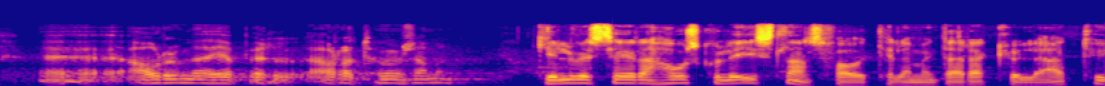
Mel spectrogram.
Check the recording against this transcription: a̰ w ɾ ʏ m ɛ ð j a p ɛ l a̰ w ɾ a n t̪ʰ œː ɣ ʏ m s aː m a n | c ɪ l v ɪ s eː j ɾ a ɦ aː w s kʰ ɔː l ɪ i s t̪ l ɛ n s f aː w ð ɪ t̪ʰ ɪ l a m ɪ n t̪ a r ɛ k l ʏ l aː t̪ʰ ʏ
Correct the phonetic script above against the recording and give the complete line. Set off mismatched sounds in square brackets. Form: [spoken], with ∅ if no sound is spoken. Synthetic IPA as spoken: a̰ w ɾ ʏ m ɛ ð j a p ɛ l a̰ w ɾ a [∅] t̪ʰ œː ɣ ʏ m s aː m a n | c ɪ l v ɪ s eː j ɾ a ɦ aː w s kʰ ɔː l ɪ i s t̪ l [a] n s f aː w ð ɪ t̪ʰ ɪ l a m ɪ n t̪ a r ɛ k l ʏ l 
